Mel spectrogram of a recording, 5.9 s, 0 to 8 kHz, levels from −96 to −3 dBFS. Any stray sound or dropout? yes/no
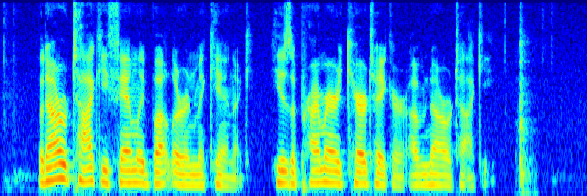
yes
